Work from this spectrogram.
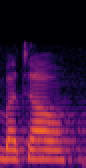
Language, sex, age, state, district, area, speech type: Hindi, female, 18-30, Bihar, Vaishali, rural, read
